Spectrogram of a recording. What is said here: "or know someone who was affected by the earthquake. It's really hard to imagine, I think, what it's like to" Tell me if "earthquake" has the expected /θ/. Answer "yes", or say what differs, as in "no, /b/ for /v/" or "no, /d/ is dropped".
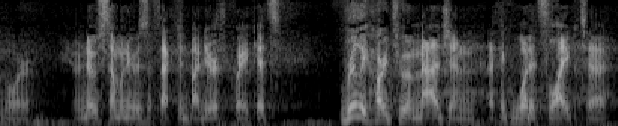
yes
